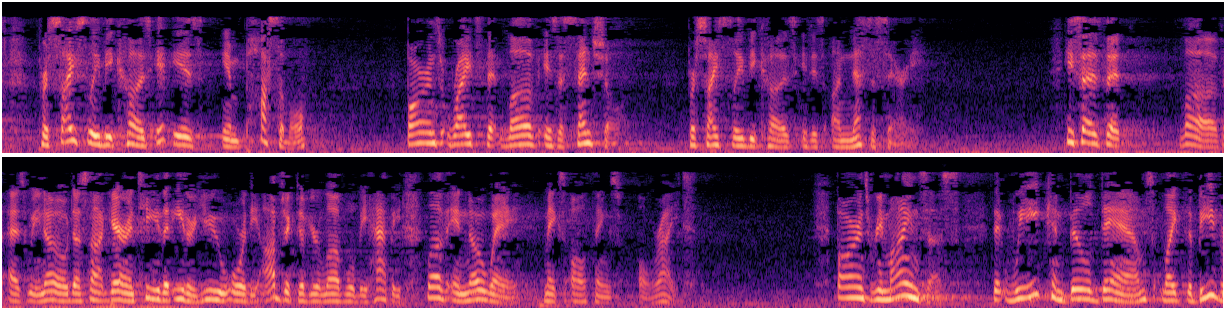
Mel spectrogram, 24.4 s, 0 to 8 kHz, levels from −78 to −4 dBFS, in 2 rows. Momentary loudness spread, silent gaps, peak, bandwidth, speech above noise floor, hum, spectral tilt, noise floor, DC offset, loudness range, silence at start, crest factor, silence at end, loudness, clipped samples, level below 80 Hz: 15 LU; none; -4 dBFS; 6.2 kHz; 22 dB; none; -6.5 dB/octave; -41 dBFS; under 0.1%; 6 LU; 0 s; 16 dB; 0 s; -19 LUFS; under 0.1%; -44 dBFS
